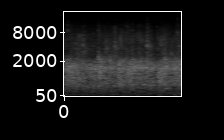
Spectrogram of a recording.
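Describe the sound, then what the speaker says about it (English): Audience applause at a governors' forum, heard as a brief, even wash of clapping from a sizable crowd, fairly faint and continuous throughout. "Please give them a resounding applause."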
